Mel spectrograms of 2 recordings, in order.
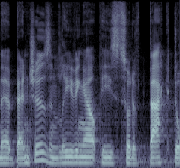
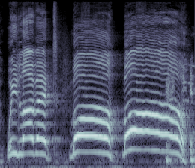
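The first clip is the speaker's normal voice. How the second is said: very high, loud cheering crowd; 10 dB louder, much slower than usual. Acted. The crowd cheers the goggle pitch, very high loud shouts. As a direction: yell it out like a delighted crowd. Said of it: "the rest of the crowd says".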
